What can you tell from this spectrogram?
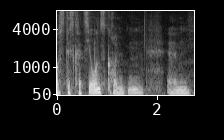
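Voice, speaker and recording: Somewhat breathy and dark, mellow in tone, a man speaks at a fairly low pitch with ordinary pitch variation. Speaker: coach. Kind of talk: motivational video monologue.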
